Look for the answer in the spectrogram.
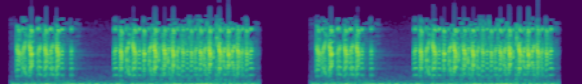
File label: funny minions voice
